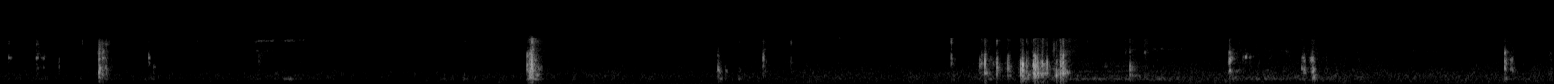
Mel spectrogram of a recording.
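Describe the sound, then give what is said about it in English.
A deck of cards being shuffled three times: scattered soft papery snaps and taps, then a denser riffling flurry midway, with quiet pauses between and no voices. “One second while I shuffle the cards. Shuffling three times.”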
